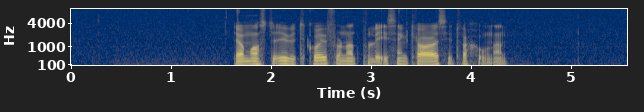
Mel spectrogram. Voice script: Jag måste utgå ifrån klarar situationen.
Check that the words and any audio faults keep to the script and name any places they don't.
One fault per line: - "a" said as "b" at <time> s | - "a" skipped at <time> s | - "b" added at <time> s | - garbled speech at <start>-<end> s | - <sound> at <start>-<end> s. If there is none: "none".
- "att polisen" added at 2.8 s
